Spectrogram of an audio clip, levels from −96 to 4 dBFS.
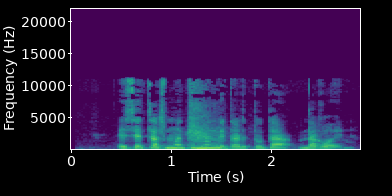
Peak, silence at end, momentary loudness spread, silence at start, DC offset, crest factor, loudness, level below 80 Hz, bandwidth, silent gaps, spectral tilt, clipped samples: -10 dBFS; 0.1 s; 8 LU; 0.45 s; under 0.1%; 18 dB; -26 LUFS; -66 dBFS; 11.5 kHz; none; -5.5 dB/octave; under 0.1%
